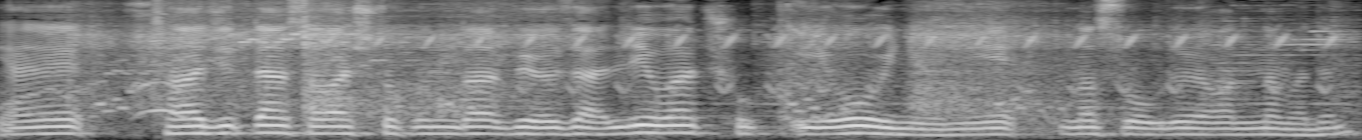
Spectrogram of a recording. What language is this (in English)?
Turkish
